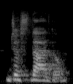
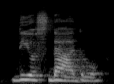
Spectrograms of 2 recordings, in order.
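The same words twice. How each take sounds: First: "Dios dado" as JOS-da-do; "Dios dado" run together, starting with a j sound; own preferred pronunciation. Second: "Dios dado" as DEE-os DA-do; "Dios dado" with a clear d and separate i in "Dios"; rejected pronunciation. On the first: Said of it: "I'm saying". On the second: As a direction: say "Dios dado" with "Dios" in two syllables. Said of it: "I'm not saying". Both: Shown as a demonstration.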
